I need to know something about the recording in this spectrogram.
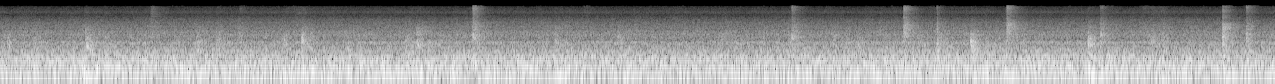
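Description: A condenser tumble dryer runs with a low, steady hum.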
